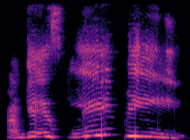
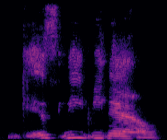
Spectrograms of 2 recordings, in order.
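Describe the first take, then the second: First: High, slow, drawn-out singsong; playful sleepy sing-song, high and slow. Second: Softer, drowsy trailing voice; quiet tired murmur; sleepy and soft. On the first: Shown as a demonstration. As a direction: stretch it out like a lullaby tease. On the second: Real, not acted. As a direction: let it fade like you're nodding off.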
